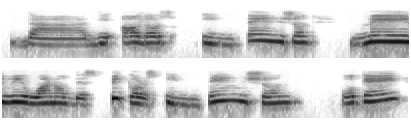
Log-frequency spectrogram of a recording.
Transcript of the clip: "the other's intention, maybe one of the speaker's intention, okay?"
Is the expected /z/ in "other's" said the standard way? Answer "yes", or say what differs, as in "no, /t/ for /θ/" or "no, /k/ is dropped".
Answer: no, /s/ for /z/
